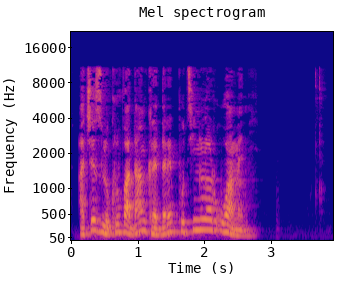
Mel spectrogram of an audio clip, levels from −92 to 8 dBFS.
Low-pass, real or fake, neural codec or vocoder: 10.8 kHz; real; none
